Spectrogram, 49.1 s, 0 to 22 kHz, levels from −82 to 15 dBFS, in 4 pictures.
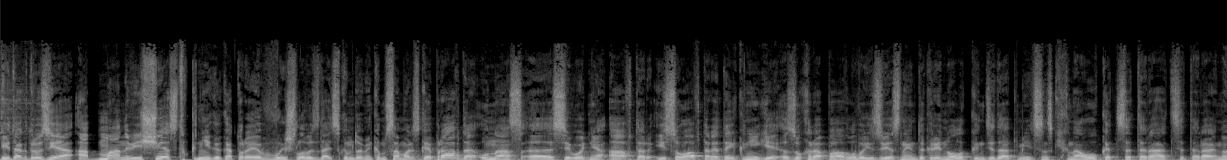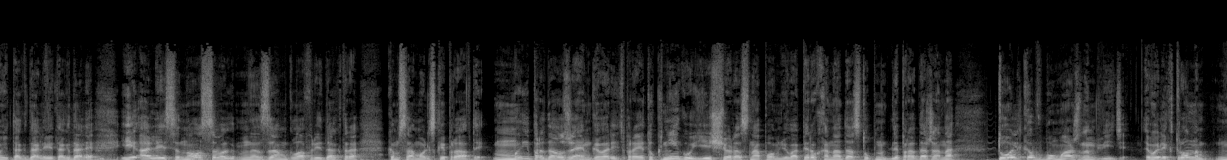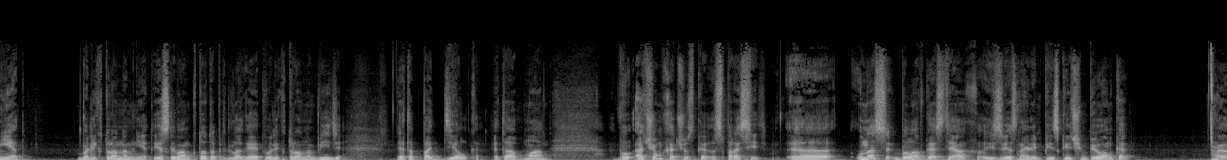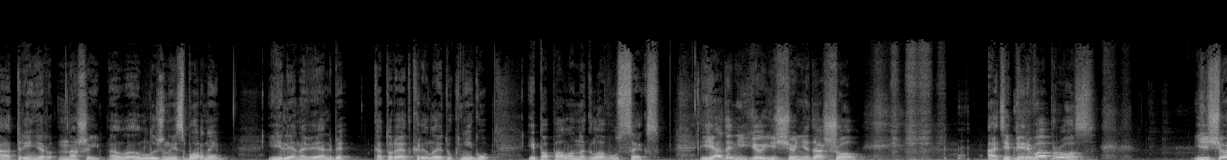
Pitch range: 120-165 Hz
